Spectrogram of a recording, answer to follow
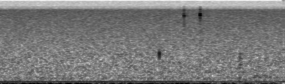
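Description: Quiet room tone: a low steady electrical hum, with a few faint clicks in the second half.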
